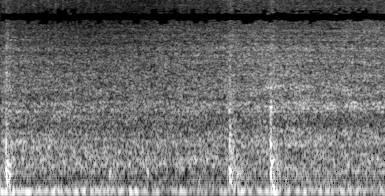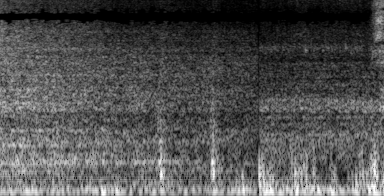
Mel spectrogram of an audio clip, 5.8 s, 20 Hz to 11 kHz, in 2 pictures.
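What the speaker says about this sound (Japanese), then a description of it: "普通列車徳島駅1200系普通機動車です。" A JR Shikoku 1200 series local diesel railcar near Tokushima rumbles along the track, a steady, loud roar of engine and wheels with scattered clicks and clacks from rail joints, no voices.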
